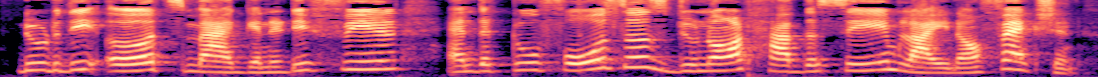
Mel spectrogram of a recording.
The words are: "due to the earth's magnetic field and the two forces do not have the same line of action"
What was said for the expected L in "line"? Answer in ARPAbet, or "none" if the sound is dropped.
L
